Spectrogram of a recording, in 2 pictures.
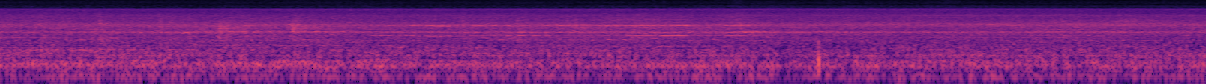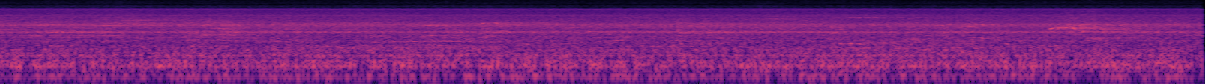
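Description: Steady outdoor ambient noise: an even, unbroken wash with no distinct events.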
